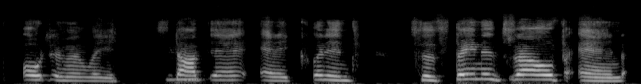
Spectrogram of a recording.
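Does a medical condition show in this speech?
Yes: cerebral palsy, spastic quadriplegia.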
